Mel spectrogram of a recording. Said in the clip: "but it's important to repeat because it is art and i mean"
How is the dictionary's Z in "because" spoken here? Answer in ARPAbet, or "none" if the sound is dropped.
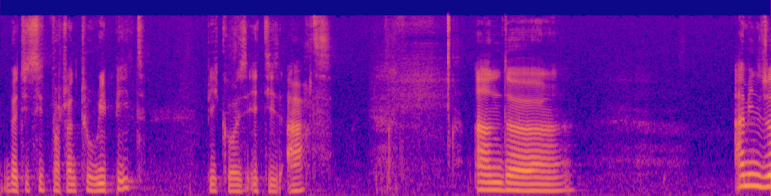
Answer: Z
